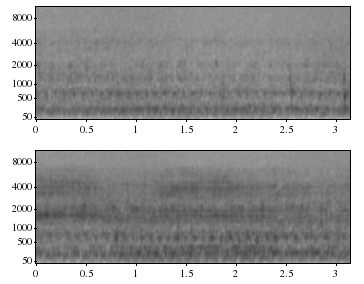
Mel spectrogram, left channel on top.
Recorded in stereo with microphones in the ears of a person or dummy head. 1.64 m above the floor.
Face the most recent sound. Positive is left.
No sound to turn to.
